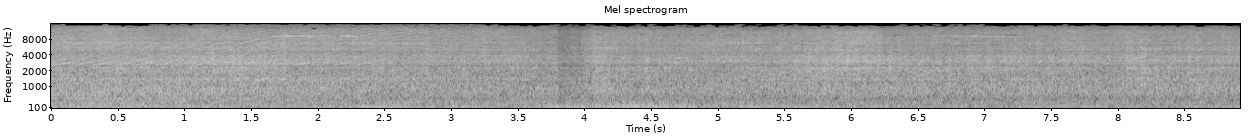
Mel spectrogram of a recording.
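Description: London Northwestern Railway multiple unit running away into the distance, a steady low rumble with no horn or clear engine note.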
